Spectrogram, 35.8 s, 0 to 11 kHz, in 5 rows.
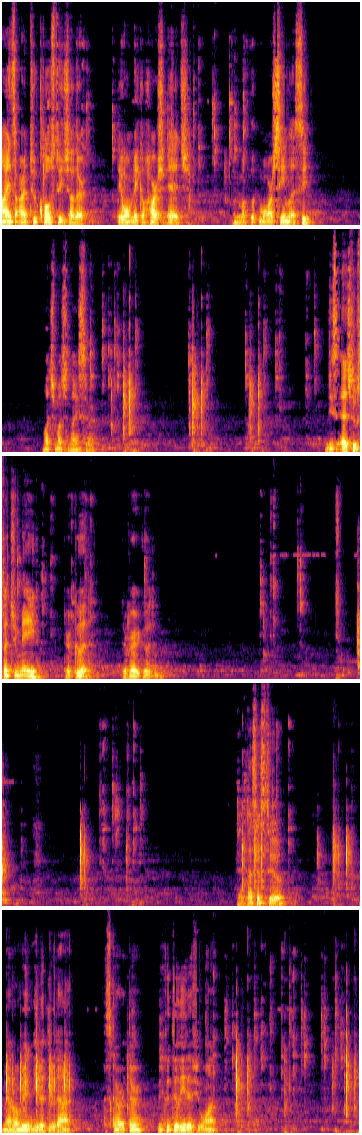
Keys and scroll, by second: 2.4 3, 9.4 1, 10.8 3, 11.9 1, 21.3 BackSpace, 22.9 3, 26.3 1, 27.9 z, 33.2 3, 35.4 1.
